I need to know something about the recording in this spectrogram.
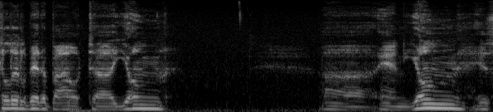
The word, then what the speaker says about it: Jung: we just talked a little bit about uh young and young is spelled j-u-n-g all right carl gustav jung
